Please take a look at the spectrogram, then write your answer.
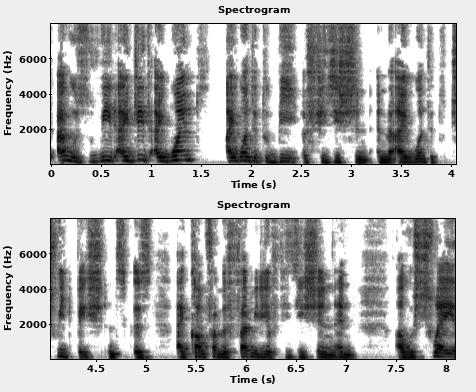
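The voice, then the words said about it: French accent. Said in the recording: “I was trained in France, hence my accent.”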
